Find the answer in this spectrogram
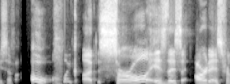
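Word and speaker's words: S3RL: Surl is this artist from like 2010. It's spelled S3 RL.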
